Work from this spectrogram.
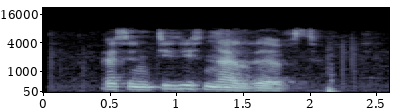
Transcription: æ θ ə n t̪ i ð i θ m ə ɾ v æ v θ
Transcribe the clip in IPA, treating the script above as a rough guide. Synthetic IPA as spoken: æ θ ə n t̪ i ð i θ n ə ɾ ð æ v θ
